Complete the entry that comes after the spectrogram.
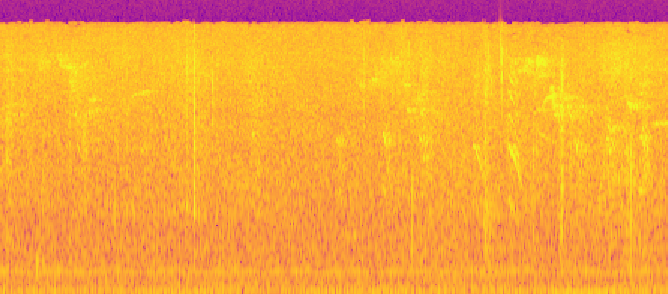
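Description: Small birds chirping in short, scattered calls over a steady low rumble and a faint steady hum.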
